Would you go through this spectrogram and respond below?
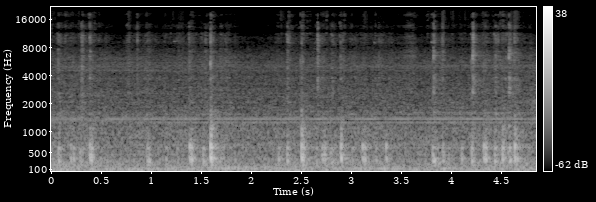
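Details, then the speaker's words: GM Onix/Prisma/Celta/Corsa strut assembly rocked by hand: faint, irregular light knocks from play in the worn, enlarged strut top mount rubber, causing suspension knocking over rough roads. "então a borracha isso essa folga esse buraco alargada bosta fica batendo aqui e fazendo um barulhinho você escuta bem baixinho mas é esse barulho batendo"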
